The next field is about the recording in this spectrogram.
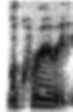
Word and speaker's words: McCreary: My name is spelled Shawanda McCreary, MCCREARY.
